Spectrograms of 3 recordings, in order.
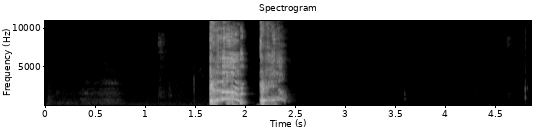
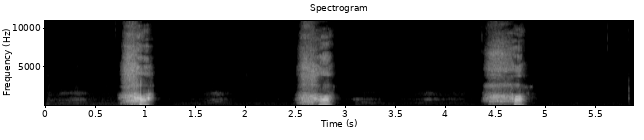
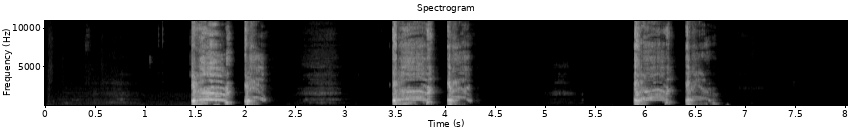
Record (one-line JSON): {"cough_length": "4.9 s", "cough_amplitude": 32767, "cough_signal_mean_std_ratio": 0.25, "exhalation_length": "5.9 s", "exhalation_amplitude": 32768, "exhalation_signal_mean_std_ratio": 0.28, "three_cough_length": "8.0 s", "three_cough_amplitude": 32768, "three_cough_signal_mean_std_ratio": 0.32, "survey_phase": "alpha (2021-03-01 to 2021-08-12)", "age": "45-64", "gender": "Male", "wearing_mask": "No", "symptom_cough_any": true, "symptom_onset": "12 days", "smoker_status": "Ex-smoker", "respiratory_condition_asthma": true, "respiratory_condition_other": false, "recruitment_source": "REACT", "submission_delay": "2 days", "covid_test_result": "Negative", "covid_test_method": "RT-qPCR"}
